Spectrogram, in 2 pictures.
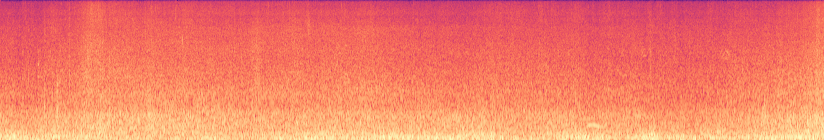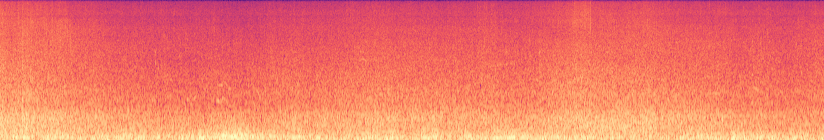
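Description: Rough inlet surf: a continuous rush of breaking waves with heavy wind buffeting on the microphone, swelling several times as bigger waves break.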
